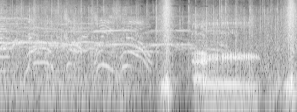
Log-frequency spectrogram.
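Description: Animated characters' voice effects: a run of short calls that swoop up and down in pitch, then a sharp hit about two and a half seconds in, then a longer, coarse held call near the end.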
